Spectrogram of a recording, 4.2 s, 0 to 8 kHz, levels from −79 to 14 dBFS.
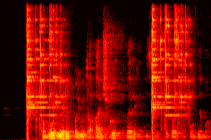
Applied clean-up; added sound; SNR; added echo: none; Shatter; 0 dB; reverberation time 1.0 s.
